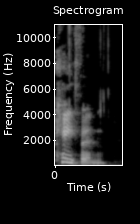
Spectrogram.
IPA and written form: ˈkei.θən (Kathan)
